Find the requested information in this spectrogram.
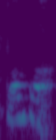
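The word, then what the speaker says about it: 伯伯: 伯伯, setahu saya dia memang bacanya bobo. Mungkin Taiwan tuh bacanya yang ditulis ibu bebe. Bebe itu mungkin apa namanya? Bahasa Hokkien ya. Ape ya, gitu ya. Tapi kalau setahu saya dari dulu bahasa Mandarin bacanya bobo ya.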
